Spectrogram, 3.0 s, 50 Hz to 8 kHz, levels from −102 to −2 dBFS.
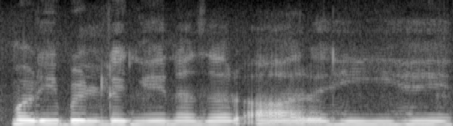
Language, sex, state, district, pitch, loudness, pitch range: Hindi, female, Madhya Pradesh, Bhopal, 205 Hz, -16 LUFS, 205-210 Hz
